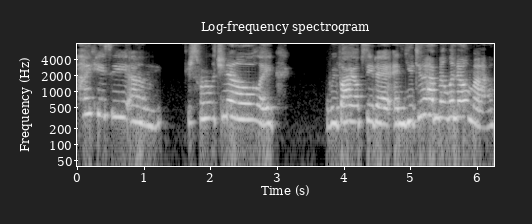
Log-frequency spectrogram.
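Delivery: mock very cheerful voice. Retelling a voicemail that delivered bad news: imitating a cheerful voicemail. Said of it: "she said it in like a really cheerful way".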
